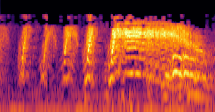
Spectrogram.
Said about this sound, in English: Brenda, how your voice is changed. Oh, I'm sorry, Harold. I was just winding up one of the ducks.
